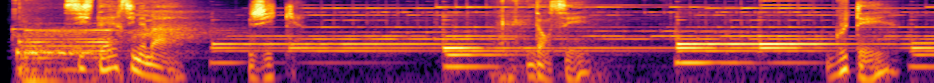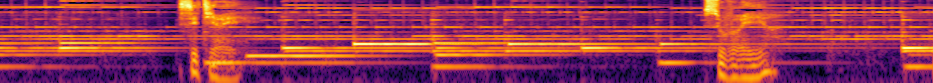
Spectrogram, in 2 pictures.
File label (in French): ton doux Voix; 6ter; Microcosmos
